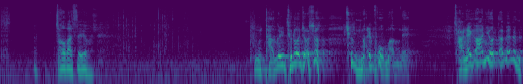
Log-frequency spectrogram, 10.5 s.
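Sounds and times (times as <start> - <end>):
low hum: 0.0 - 10.4
speech: 1.2 - 2.1, 5.1 - 8.3, 9.2 - 10.4
paper note being crumpled and crinkled: 2.0 - 4.2.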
